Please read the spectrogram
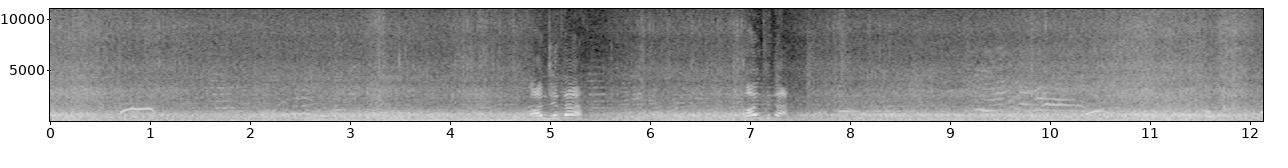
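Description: Breaking sea surf, with waves and foam churning around bathers and the camera. There are two louder, muffled surges of water about five and seven seconds in, and faint distant voices under the wash.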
